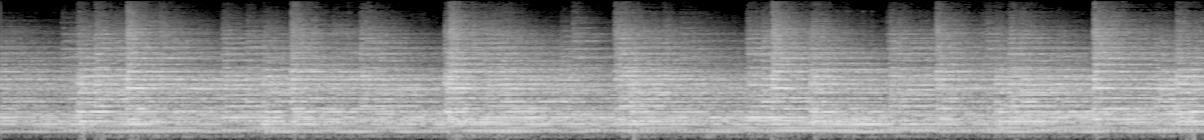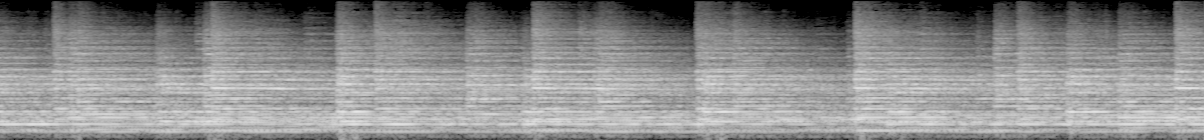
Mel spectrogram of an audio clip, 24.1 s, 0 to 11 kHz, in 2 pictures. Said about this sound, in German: Es ist 12 Uhr. Sie hören die Glocken der Pfarrkirche zum heiligen Martin in Dölsach bei Lienz in Osttirol.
